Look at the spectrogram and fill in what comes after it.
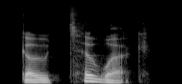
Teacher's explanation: we have a strong T in British accents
